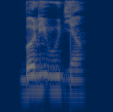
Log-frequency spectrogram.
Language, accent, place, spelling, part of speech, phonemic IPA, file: French, France, Lyon, bollywoodien, adjective, /bɔ.li.wu.djɛ̃/, LL-Q150 (fra)-bollywoodien.wav
- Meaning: Bollywoodian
